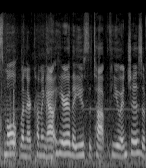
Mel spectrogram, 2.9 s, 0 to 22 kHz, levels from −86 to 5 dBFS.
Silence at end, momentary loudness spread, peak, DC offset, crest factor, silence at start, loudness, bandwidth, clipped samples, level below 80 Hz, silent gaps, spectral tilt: 0 s; 6 LU; -8 dBFS; under 0.1%; 18 dB; 0 s; -25 LUFS; 17 kHz; under 0.1%; -54 dBFS; none; -3.5 dB/octave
